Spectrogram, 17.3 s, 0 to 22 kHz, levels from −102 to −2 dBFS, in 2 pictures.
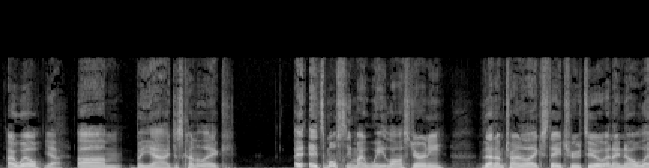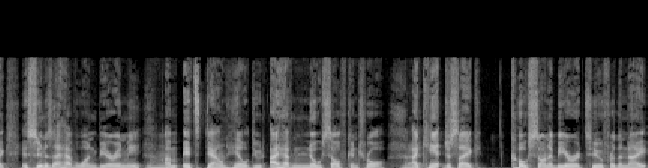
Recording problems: none

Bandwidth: 14.5 kHz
